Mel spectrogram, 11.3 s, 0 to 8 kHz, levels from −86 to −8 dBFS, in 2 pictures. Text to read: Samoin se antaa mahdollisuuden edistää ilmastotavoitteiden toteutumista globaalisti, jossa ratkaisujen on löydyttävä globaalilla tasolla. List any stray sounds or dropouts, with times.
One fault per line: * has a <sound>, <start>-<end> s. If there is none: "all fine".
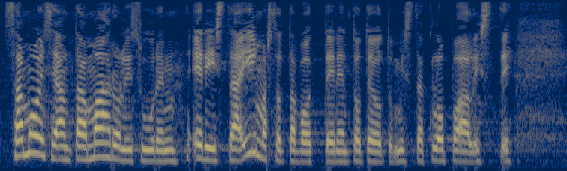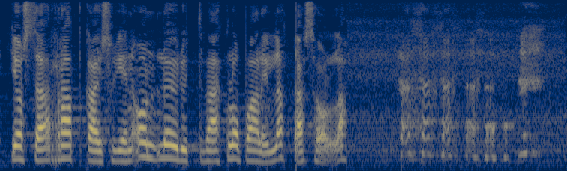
* has a laugh, 9.6-11.2 s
